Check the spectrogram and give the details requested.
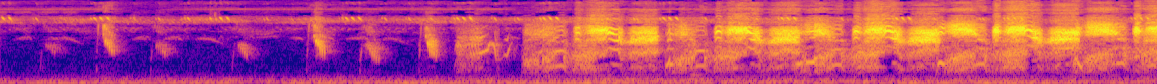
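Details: Jungle bush quail calls, a hunting lure: a few faint, spaced notes, then a loud, continuous chorus of quick, repeated shrill chattering notes that lasts to the end.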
